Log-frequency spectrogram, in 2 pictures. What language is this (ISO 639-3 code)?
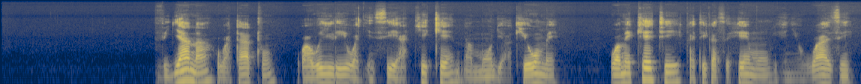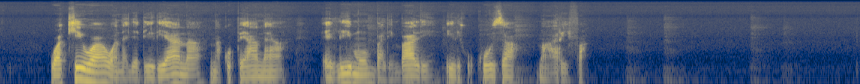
swa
